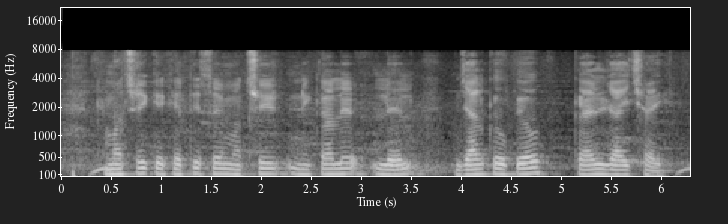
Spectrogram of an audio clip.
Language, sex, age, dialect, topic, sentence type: Magahi, female, 25-30, Western, agriculture, statement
